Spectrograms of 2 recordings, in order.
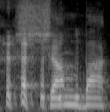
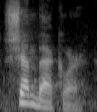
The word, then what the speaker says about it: Schembechler: How do you say it? Schembach. I go, come on, Dad. We're DeLamelier. Schembechler.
